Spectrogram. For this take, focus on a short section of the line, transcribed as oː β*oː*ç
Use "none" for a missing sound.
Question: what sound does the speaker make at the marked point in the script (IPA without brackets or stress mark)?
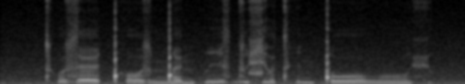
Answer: uː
